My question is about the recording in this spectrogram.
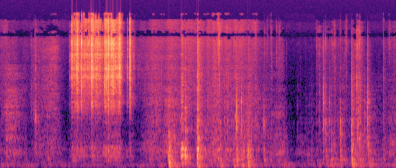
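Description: Picture frames being handled against a wall: scattered light clicks and knocks, a short scraping rustle about a second and a half in, and a few sharper knocks around three to four seconds in.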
